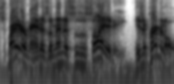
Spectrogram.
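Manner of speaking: very loud, high-pitched, hard shouted outburst. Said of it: "J. Jonah Jameson, he's like".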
